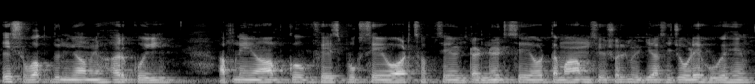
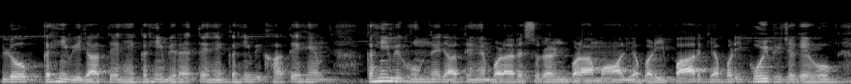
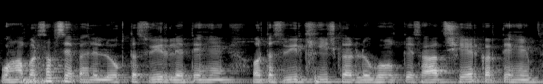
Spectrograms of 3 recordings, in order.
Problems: none marked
